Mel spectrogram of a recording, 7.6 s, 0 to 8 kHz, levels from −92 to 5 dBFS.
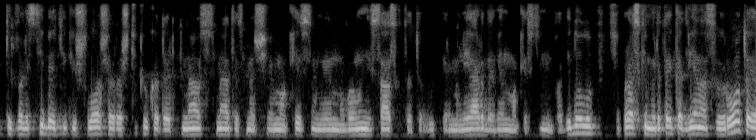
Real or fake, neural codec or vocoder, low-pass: real; none; 7.2 kHz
